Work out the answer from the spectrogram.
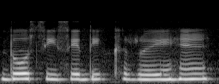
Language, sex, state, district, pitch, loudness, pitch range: Hindi, female, Uttar Pradesh, Shamli, 240 Hz, -15 LUFS, 230-250 Hz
